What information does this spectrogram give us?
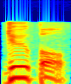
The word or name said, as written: duple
